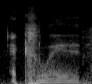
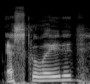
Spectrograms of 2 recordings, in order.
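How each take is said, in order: First: Said in the usual way. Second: Escalated? shouted high and loud; a loud, high, incredulous escalated?; mocking question. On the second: Shown as a demonstration. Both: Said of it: "You drive an Escalade?".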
